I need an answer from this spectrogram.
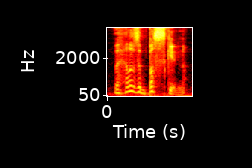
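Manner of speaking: ordinary delivery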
